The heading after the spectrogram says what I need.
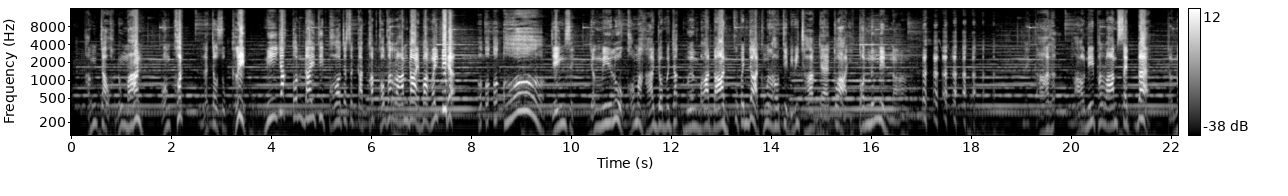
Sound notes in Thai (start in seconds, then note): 16.7 หัวเราะ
